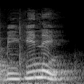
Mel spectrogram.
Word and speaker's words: beginning: vì sao như thế chúng ta nhìn thấy là động từ này có bao gồm hai âm tiết hai âm tiết B và gim nhưng trọng âm nó lại âm tiết thứ hai và trọng âm ở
